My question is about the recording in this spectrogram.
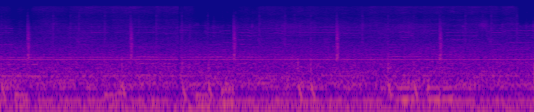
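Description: Pencil lead scratching on paper as circles are sketched, a soft, even scratching, with a faint steady tone and light ticks about every second and a half beneath it.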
